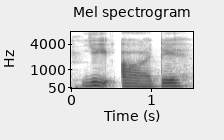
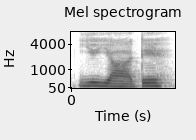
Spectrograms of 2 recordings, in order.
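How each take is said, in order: First: The air stops in the throat before the vowel. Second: The word flows without a catch in the throat. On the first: The speaker calls it right. "you're stopping the air" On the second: The speaker calls it wrong. "If it wasn't there, then this word would sound like"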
